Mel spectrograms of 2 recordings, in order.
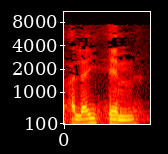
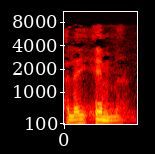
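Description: First: The word ends on a silent, vowelless m. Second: The same.

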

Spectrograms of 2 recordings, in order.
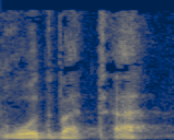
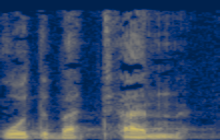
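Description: First: The word ends without a final n sound. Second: The word ends with a final n sound. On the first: The word is meant as definite. The speaker calls it right. "بگید قدوته" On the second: The word is meant as indefinite. The speaker calls it wrong. "یعنی نگوید قدوتن"

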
